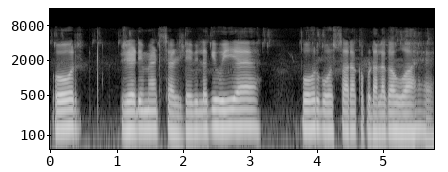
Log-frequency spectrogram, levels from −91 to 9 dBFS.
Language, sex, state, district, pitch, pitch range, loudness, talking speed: Hindi, male, Uttar Pradesh, Saharanpur, 125 Hz, 120-130 Hz, -16 LUFS, 145 wpm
